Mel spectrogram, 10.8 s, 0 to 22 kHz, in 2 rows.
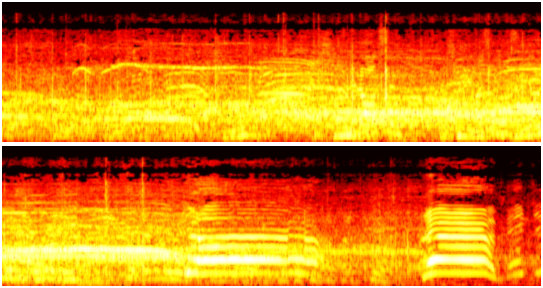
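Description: A baseball stadium crowd cheers loudly and continuously as the team comes back to win 5-4 in the bottom of the ninth inning, full of overlapping shouts and high whoops, then briefly dips before one last loud, sweeping whoop rises over the roar.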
